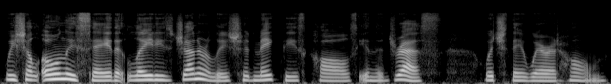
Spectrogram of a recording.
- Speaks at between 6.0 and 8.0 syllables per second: No, 4.5 syllables/s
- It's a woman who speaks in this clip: Yes, female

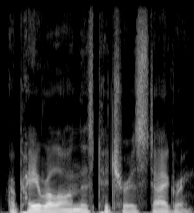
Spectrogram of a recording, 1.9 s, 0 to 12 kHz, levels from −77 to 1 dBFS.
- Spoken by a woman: No, male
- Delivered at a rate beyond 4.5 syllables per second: Yes, 6.8 syllables/s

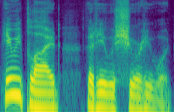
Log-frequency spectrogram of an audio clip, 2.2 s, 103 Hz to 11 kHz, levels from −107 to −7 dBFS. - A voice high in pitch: No, low, 120 Hz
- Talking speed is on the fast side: Yes, fast, 220 wpm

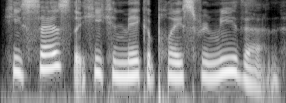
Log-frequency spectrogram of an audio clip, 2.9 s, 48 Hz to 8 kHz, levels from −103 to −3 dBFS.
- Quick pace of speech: Yes, fast, 230 wpm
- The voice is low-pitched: No, high, 190 Hz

